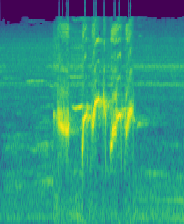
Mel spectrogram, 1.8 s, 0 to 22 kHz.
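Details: Red-whiskered bulbul giving a morning training song in the 'double twisting voice' style, recorded in 2021 for training other birds: one bright, warbling phrase of quick, slurred whistled notes lasting under a second, then quiet.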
